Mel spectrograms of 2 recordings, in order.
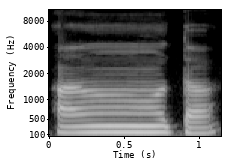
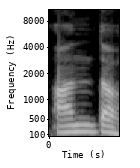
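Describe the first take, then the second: First: The n sound is hidden in nasalization. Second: The n sound is pronounced clearly. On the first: The speaker calls it right. "এখানে আমাদের পড়তে হবে আতা" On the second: The speaker calls it wrong. "আনতা হবে না"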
